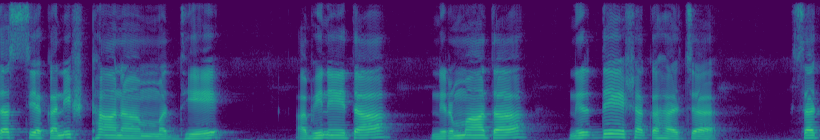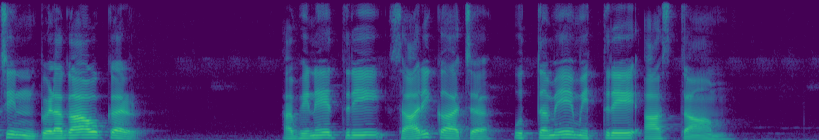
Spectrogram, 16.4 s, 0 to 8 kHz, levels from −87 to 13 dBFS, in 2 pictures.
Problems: none marked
